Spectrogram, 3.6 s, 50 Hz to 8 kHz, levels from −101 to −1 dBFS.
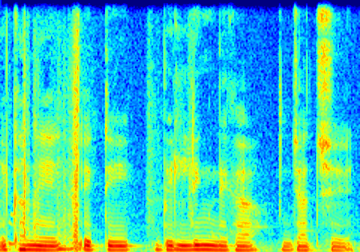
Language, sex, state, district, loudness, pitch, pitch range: Bengali, male, West Bengal, Cooch Behar, -16 LUFS, 130 Hz, 125-135 Hz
